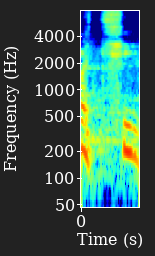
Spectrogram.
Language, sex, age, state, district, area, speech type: Hindi, female, 60+, Uttar Pradesh, Azamgarh, rural, read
